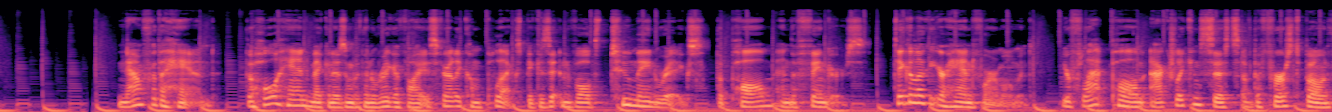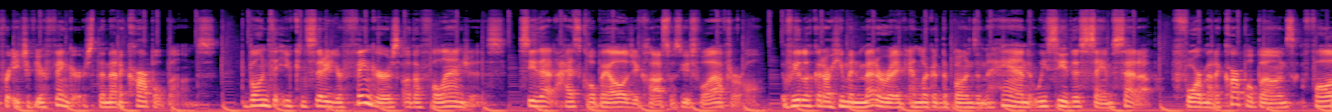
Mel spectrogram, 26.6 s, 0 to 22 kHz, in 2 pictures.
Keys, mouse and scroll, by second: 1.6 middle click, 7.1 click, 7.2 click, 7.4 click, 7.7 middle click, 7.9 click, 8.0 click, 8.3 click, 21.2 middle click, 25.2 click.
